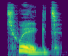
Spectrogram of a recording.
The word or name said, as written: twigged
